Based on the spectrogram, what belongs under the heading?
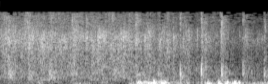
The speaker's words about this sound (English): But God bless you. This is a great act of faith on their part. So give them a round of applause, please.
